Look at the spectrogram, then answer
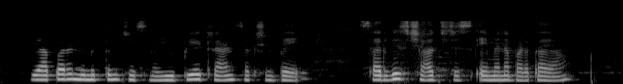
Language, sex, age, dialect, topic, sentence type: Telugu, female, 18-24, Utterandhra, banking, question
